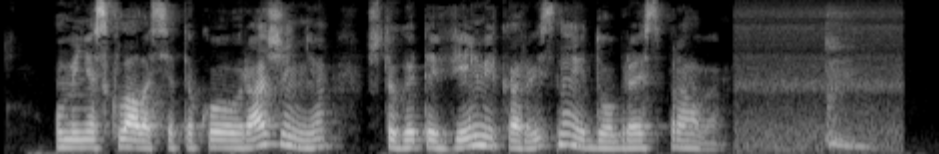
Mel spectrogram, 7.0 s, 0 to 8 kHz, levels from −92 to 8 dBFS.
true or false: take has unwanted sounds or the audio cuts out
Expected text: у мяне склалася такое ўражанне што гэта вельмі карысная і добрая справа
true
